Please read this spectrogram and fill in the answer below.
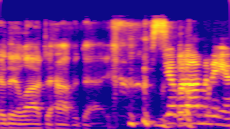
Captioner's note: laughs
